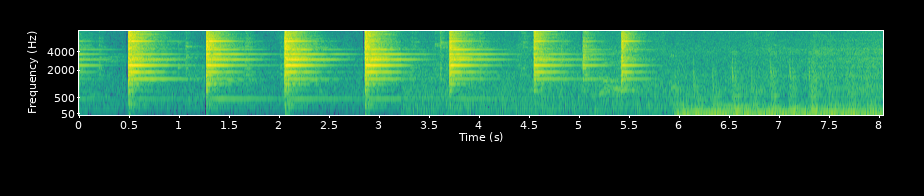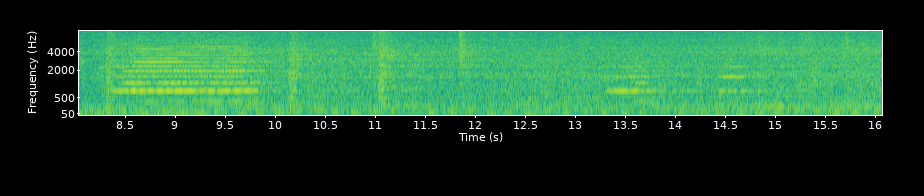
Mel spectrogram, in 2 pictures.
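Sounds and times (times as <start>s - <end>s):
locomotive rumbling: 0.0s - 16.0s
train cars knocking: 0.0s - 16.0s
train horn: 8.1s - 10.6s, 12.8s - 15.3s.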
